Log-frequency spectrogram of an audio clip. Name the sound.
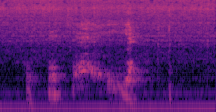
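rough chopped garlic sizzling in a pan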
